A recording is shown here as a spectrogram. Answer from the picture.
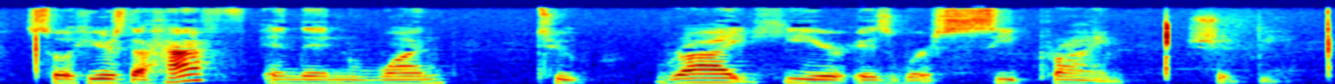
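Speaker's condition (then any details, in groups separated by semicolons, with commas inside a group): No condition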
